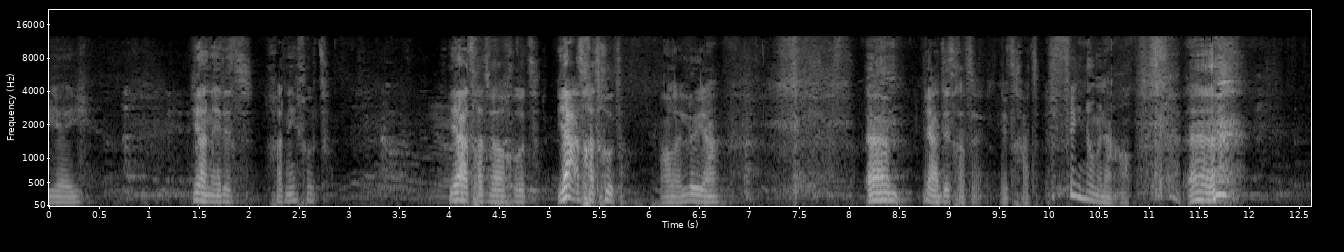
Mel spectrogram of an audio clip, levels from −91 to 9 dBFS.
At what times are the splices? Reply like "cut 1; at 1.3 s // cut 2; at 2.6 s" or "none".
cut 1; at 5.0 s // cut 2; at 8.6 s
